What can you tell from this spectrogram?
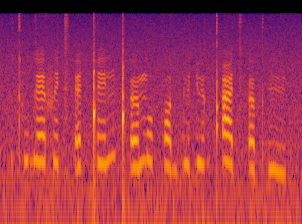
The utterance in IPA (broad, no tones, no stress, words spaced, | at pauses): tʼuɡɛfe t͡sʼɛǃen ǃʼœmo kɔdɓyɗyɡ qʼɛt͡sʼœpʼy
